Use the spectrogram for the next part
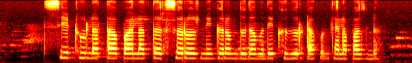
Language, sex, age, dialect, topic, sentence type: Marathi, female, 25-30, Northern Konkan, agriculture, statement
